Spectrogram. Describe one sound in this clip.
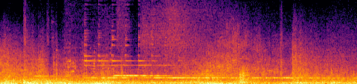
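Ship guns fire with heavy booms.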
